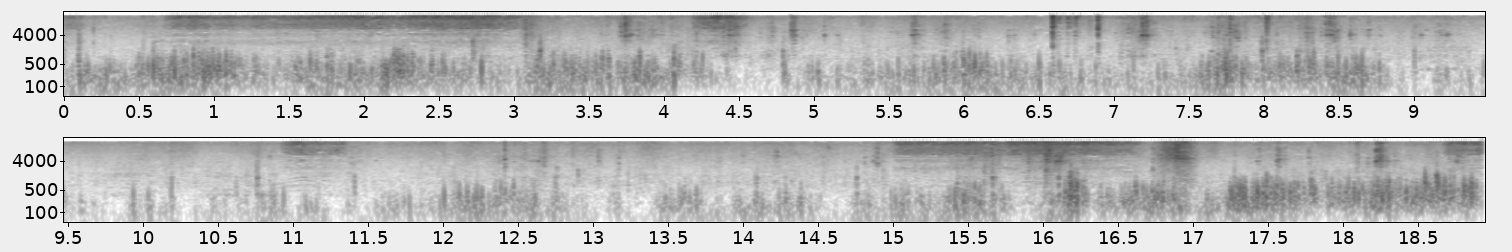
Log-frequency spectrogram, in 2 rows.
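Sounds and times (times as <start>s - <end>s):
bike rattling and clicking: 0.0s - 18.9s
bike tyres rolling: 0.0s - 18.9s
wind buffeting microphone: 0.0s - 18.9s.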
